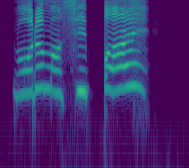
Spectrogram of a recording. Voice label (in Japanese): ノルマ失敗, 音ゲー風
